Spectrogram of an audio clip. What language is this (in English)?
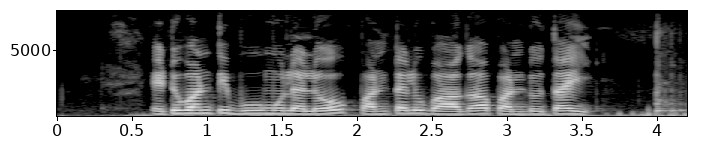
Telugu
